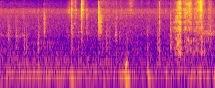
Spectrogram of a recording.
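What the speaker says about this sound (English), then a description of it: "I want to rough up this paper." A bone folder scrapes and rubs along the edge of a sheet of paper, giving quiet, close, irregular rasping strokes with a few sharper scratches and no talking.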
